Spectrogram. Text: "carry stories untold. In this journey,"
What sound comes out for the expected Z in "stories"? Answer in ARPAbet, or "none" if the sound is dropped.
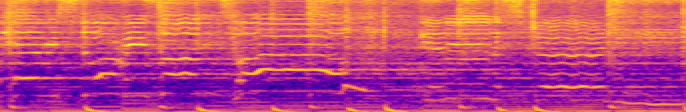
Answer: Z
